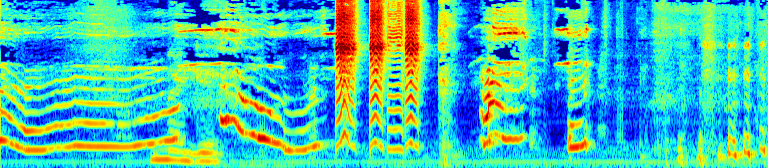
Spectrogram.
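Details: A female Alaskan Malamute puppy, curious but a little scared of a new squeaky alligator toy, gives wavering, high howls and grumbling 'talking' whines.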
